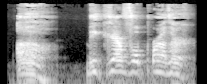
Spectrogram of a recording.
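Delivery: whimpering, begging, pleading voice. A troll responds to a threat of being cut with an axe: whimpering. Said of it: "whimpered the last troll".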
